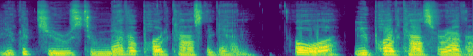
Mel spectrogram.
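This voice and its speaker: A man puts on a character voice, fairly low in pitch. He speaks at a fairly slow pace. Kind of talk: dramatic, menacing. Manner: scary, ominous.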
